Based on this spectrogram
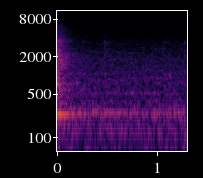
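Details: Soft-serve ice cream cone machine, Italianinha brand, production motor switched on: steady low hum with no run-up or spin; stalled motor buzzing but not turning, later traced to a missing phase from poor supply cable contacts.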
